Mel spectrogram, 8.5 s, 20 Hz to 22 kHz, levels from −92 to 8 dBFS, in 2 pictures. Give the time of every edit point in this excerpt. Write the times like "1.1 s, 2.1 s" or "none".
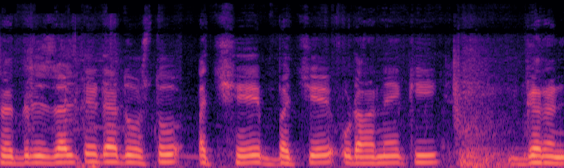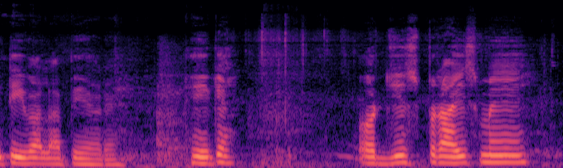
none

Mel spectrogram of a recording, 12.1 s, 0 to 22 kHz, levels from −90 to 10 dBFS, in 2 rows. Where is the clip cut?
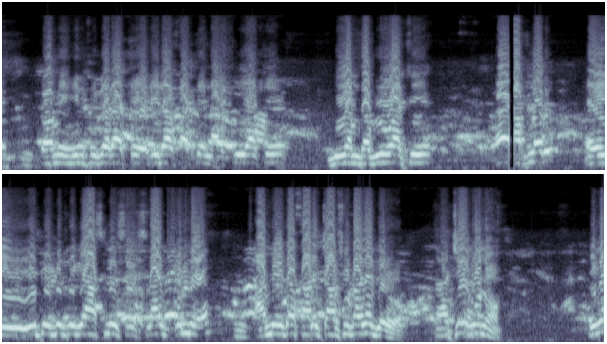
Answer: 5.1 s

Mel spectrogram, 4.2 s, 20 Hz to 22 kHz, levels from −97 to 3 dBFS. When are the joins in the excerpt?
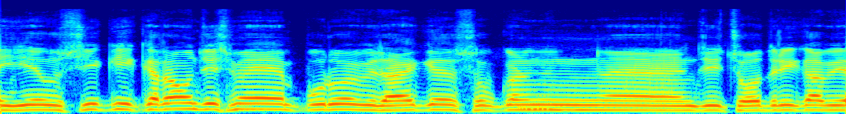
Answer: none

